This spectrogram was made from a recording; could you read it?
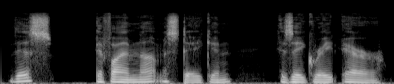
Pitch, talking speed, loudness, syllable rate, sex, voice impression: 110 Hz, 150 wpm, -19 LUFS, 4.6 syllables/s, male, very masculine, very adult-like, very middle-aged, thick, relaxed, slightly weak, dark, soft, slightly muffled, slightly fluent, cool, intellectual, slightly refreshing, sincere, very calm, mature, friendly, reassuring, slightly unique, slightly elegant, slightly wild, sweet, very kind, very modest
